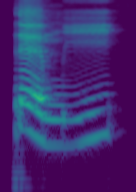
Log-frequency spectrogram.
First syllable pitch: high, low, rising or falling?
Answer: falling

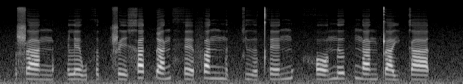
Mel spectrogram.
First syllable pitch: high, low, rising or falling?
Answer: low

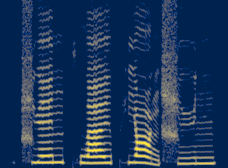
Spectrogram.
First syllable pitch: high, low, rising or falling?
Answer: high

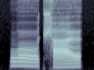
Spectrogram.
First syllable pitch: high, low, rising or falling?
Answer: falling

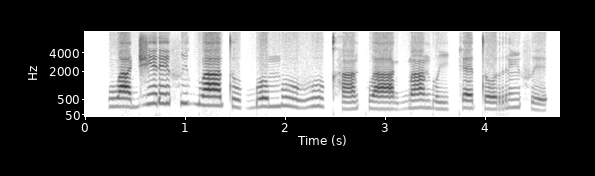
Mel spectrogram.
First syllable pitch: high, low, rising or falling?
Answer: low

